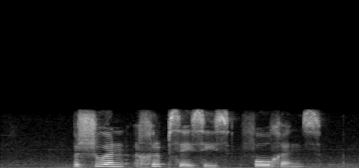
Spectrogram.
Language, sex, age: Afrikaans, female, 19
